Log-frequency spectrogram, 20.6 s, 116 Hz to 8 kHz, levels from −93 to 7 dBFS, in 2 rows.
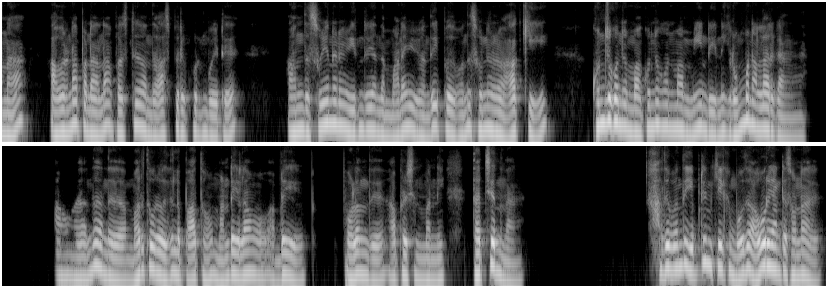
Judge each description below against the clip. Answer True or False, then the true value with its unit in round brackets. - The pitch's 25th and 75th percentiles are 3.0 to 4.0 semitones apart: True (3.6 semitones)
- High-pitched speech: False (155 Hz)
